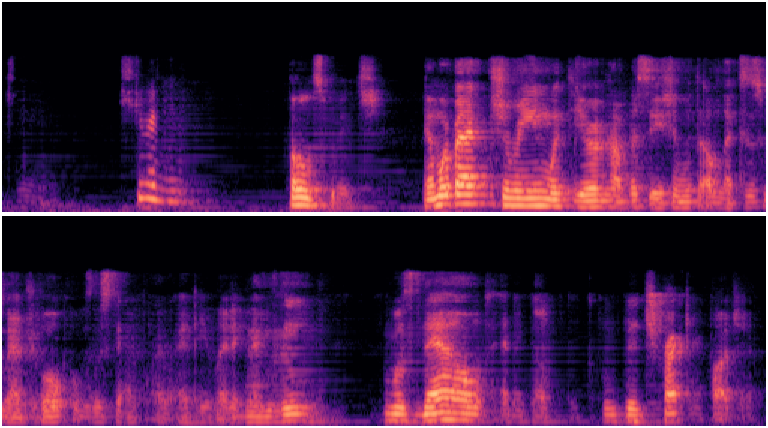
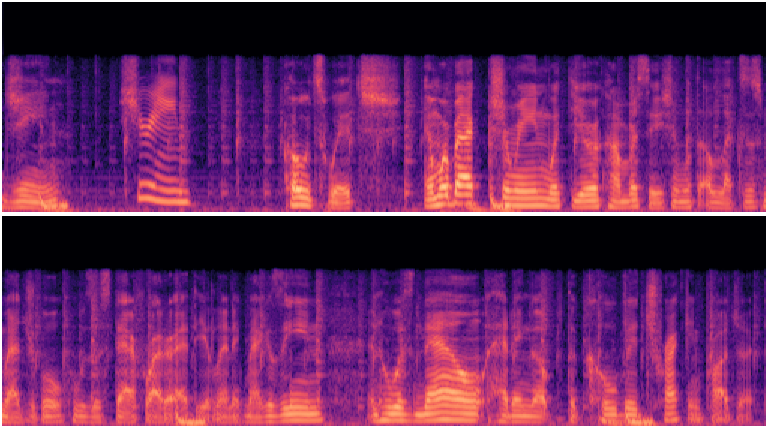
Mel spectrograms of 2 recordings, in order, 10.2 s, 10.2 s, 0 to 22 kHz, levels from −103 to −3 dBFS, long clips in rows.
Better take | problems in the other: second | noise reduction (neural mask model DeepFilterNet 3)

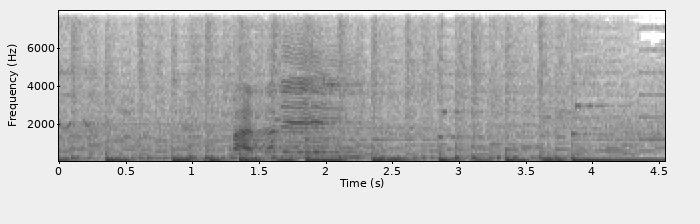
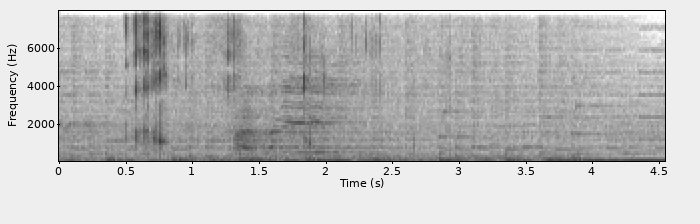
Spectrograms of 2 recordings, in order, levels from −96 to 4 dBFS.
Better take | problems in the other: first | background sound (Chewing, mastication); 1 dB above the speech // room echo; dies away in 1.3 s

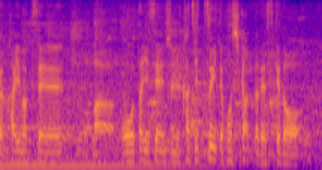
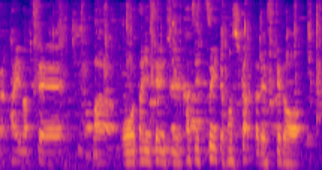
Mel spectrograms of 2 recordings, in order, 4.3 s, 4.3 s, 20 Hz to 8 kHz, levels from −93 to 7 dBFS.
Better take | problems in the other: first | noise reduction (classical method WPE with log-MMSE)

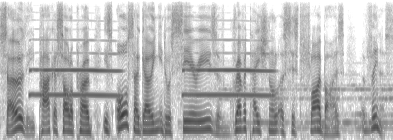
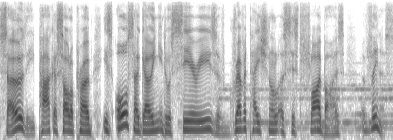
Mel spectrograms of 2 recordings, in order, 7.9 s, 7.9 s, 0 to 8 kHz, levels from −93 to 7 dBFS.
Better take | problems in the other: second | background sound (Wind instrument, woodwind instrument); 4 dB below the speech

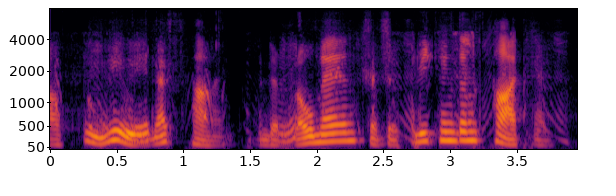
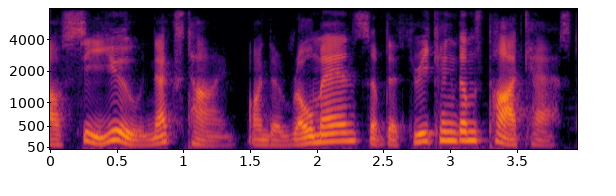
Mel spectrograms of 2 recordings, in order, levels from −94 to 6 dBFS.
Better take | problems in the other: second | noise reduction (neural mask model DeepFilterNet 3)

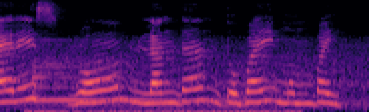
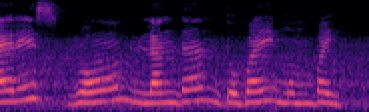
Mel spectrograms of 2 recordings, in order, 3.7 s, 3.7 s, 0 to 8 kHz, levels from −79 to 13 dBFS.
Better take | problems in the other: second | background sound (Gong); 10 dB below the speech

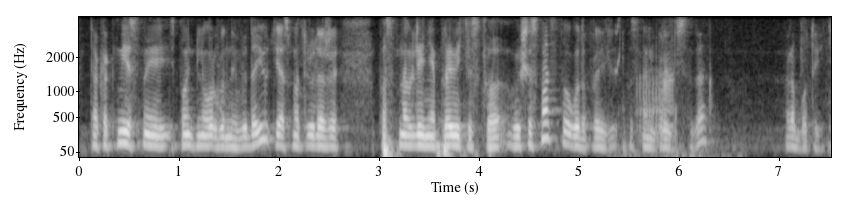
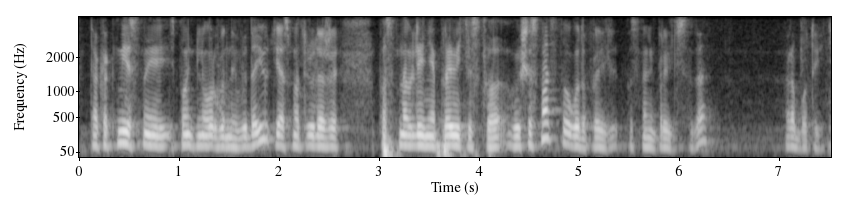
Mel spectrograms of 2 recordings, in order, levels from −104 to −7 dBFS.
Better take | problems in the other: second | background sound (Car); 14 dB below the speech

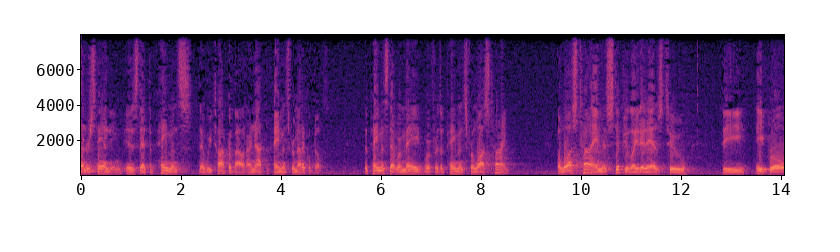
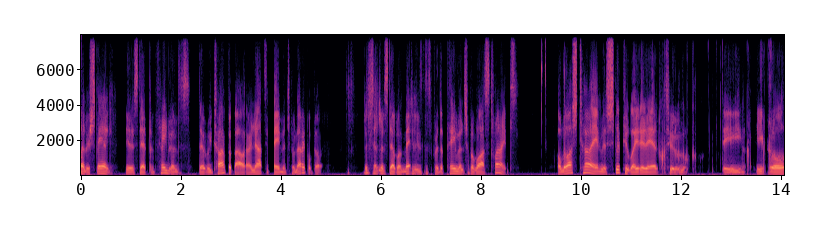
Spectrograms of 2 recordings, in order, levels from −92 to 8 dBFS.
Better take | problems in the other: first | noise reduction (neural diffusion model UNIVERSE++)

